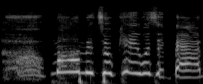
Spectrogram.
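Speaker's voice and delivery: put-on high, anxious child's voice; a daughter soothing her crying mom; high worried daughter. Daughter comforting her sobbing mom, high and anxious. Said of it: "she's like".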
